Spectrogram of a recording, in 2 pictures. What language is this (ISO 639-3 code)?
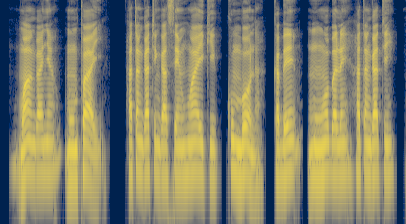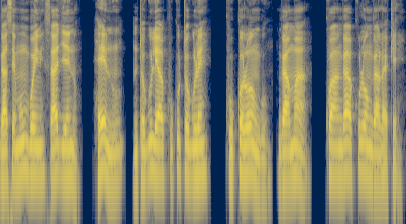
mgv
